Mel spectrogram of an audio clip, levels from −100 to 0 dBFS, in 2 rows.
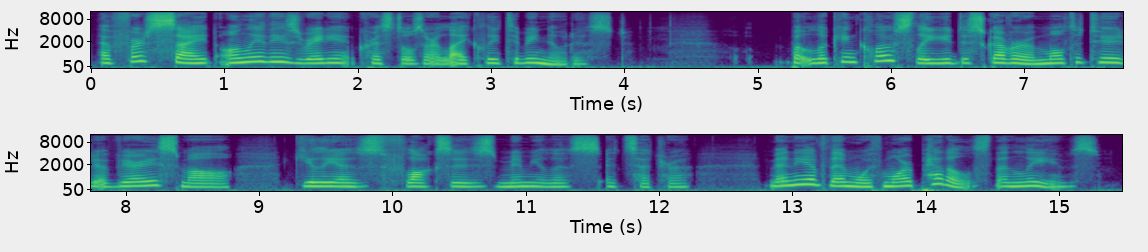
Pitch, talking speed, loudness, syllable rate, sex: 210 Hz, 130 wpm, -21 LUFS, 4.6 syllables/s, female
